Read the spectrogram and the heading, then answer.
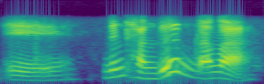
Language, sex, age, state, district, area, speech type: Bodo, female, 45-60, Assam, Chirang, rural, conversation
